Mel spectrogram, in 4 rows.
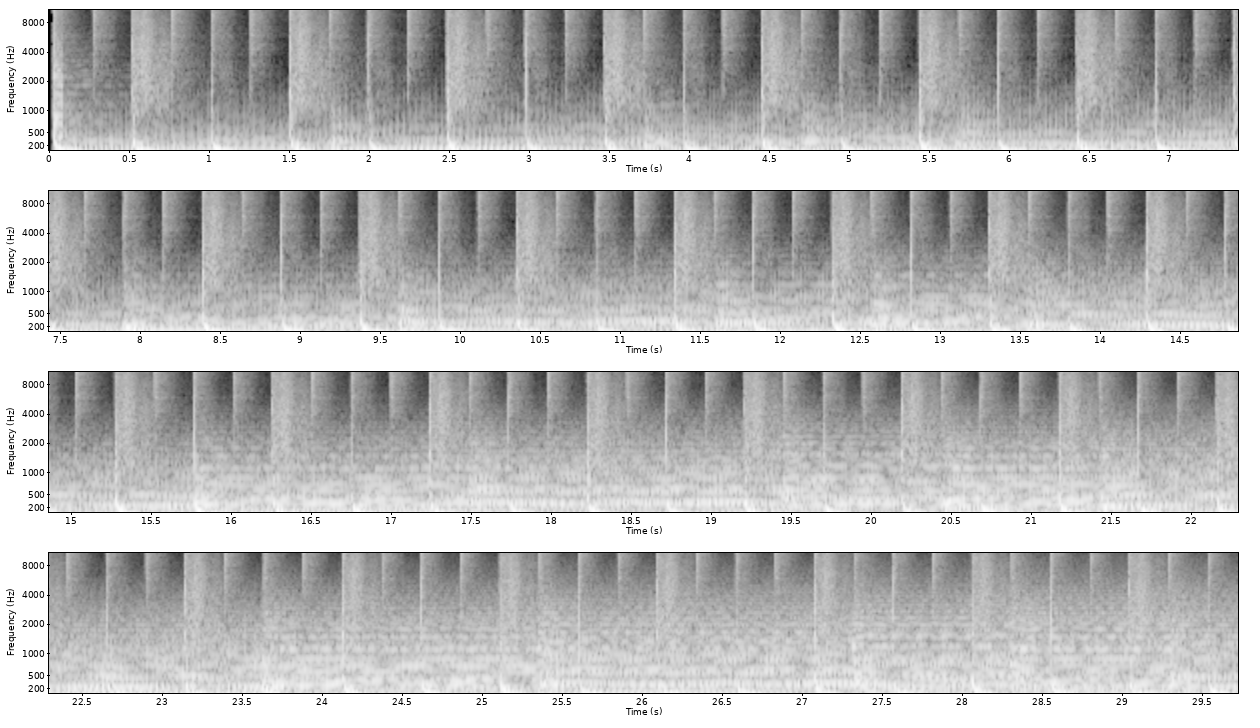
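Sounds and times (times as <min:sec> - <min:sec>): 
warm poly synth: 0:00.0 - 0:29.7.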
